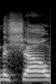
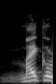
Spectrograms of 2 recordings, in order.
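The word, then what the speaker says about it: Mychal: last week um even michelle rivera who's going against saint uh michael rivera actually his name is but it's spelled weird spell like michelle i call him michelle sorry michael rivera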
